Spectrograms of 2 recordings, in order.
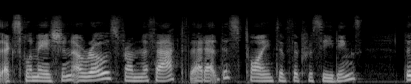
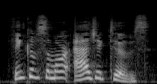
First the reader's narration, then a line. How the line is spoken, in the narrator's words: exclaimed the young man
